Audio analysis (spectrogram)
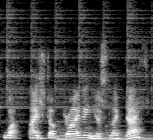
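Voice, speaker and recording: A man's voice: high voice, measured pace, fairly bright tone, faint music behind. A man in his seventies playing a proud, resentful elderly husband in an audio play, protesting indignantly. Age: 70s. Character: proud, resentful 77-year-old husband losing his driving. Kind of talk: audio play stage acting.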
